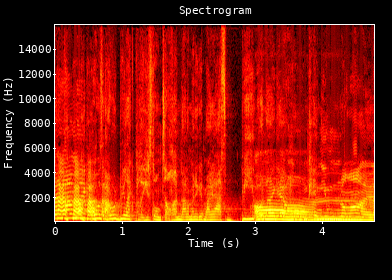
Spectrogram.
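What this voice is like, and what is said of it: Usual voice. Nothing is said of it.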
